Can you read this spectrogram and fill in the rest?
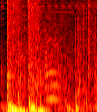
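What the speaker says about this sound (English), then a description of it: "Shot fired." A gunshot in the video game Watch Dogs Legion, several sharp bangs in quick succession over about a second, loud and close, with game music and effects behind.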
